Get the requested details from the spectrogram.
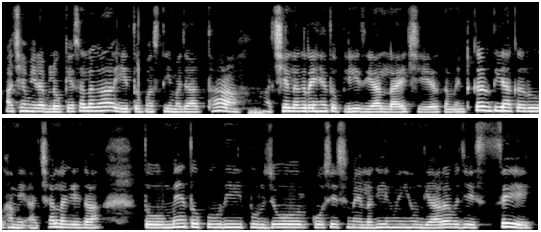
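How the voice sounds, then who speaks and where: A woman's voice: medium pitch, steady tone, unhurried, dark tone. A middle-aged woman narrating her home vlog in a chatty, playful way, joking with viewers as she goes. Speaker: vlogger.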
